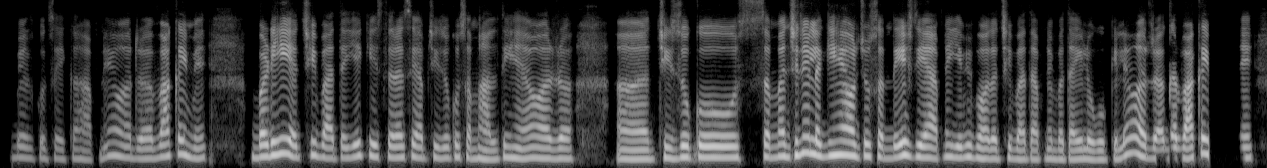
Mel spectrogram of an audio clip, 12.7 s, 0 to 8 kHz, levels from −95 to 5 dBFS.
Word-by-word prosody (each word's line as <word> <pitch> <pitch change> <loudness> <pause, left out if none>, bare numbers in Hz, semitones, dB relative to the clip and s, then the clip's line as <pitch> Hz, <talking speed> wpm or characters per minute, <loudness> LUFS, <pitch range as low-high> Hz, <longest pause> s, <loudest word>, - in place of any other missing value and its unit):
बिल्कुल 185 -3 -14
सही 170 0 -15
कहा 170 -1 -15
आपने 180 +9 -12
और 195 -5 -7 0.2
वाक़ई 225 +4 -1
में, 185 -2 -6 0.5
बड़ी 210 +4 +5
ही 265 -1 +5
अच्छी 230 +4 -3
बात 185 -3 -3
है 185 - -4
ये 215 +3 -1
कि 225 -1 -3
इस 205 -1 -3
तरह 195 -1 0
से 205 +2 -3
आप 185 - -4
चीज़ों 185 0 -6
को 200 +2 -4
संभालती 175 0 -4
हैं 180 -1 -2
और 180 -2 -1
अ, 175 -1 -1 0.9
चीज़ों 195 0 +2
को 195 0 +5
समझने 215 +8 +1
लगीं 230 -2 +5
हैं 245 - +6
और 225 -2 +6
जो 220 +2 +1
संदेश 205 +3 +2
दिया 205 -2 +3
है 185 - +2
आपने 205 +4 -4
ये 195 -1 0
भी 205 +1 -1
बहुत 180 -2 0
अच्छी 175 +3 -3
बात 165 -1 -4
आपने 165 +2 -5
बताई 165 0 -3
लोगों 160 -1 -2
के 165 +1 -7
लिए। 225 +9 -2
और 215 -9 +1
अगर 170 +2 -1
वाक़ई 190 +9 +3 0.4
में 190 - -3
195 Hz, 230 wpm, -24 LUFS, 175-210 Hz, 0.9 s, हैं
